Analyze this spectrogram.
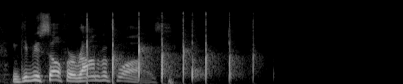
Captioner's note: applause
